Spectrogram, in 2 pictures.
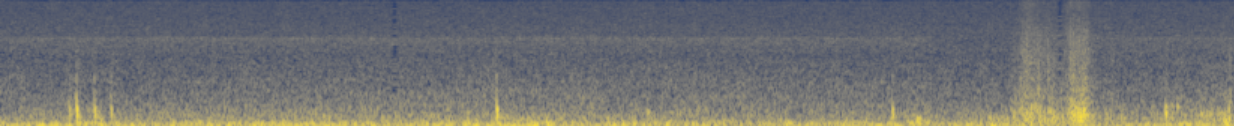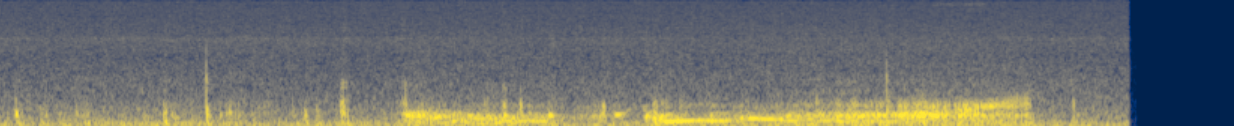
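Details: Stomach growling: low, irregular belly rumbling and gurgling ending in a longer, louder squeaky growl, borborygmi.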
